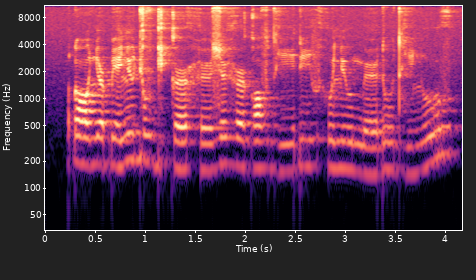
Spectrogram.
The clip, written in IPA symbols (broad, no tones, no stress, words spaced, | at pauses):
ɗɔːʎə˞ɓe lʲoɟovɡikə˞ høzøɦə˞ ɡɔːvdʱiːɗiːvhu lʲuːmøː ɗuːdʱiʎuːv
